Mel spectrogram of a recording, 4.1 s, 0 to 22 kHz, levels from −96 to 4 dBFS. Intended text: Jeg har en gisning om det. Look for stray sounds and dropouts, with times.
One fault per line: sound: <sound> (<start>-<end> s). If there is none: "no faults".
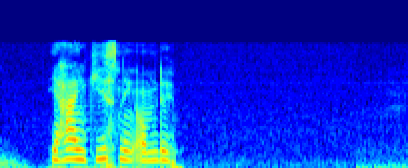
no faults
